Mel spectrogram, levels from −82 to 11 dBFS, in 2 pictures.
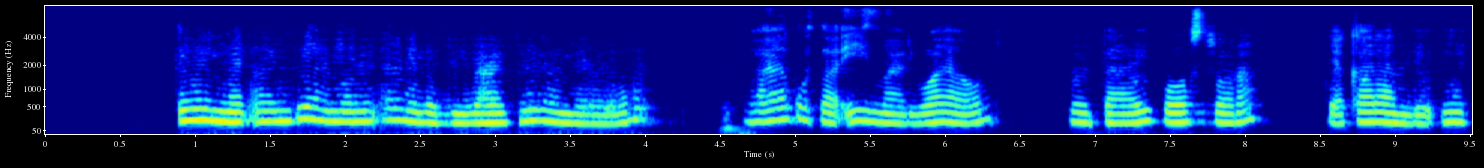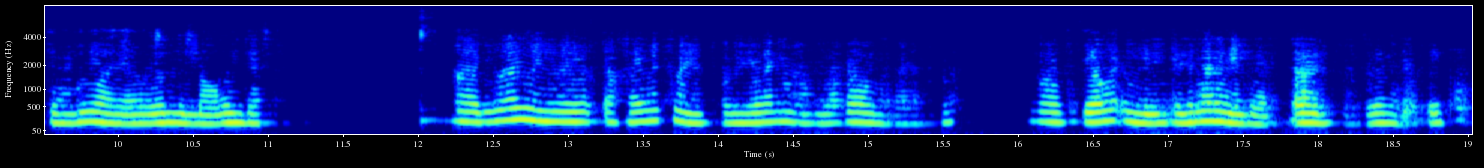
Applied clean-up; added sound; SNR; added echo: neural mask model DeepFilterNet 3.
